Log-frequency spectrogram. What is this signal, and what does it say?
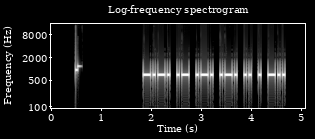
Morse code, heard as a keyed tone, about 25 wpm, 700 Hz. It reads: CARRIED
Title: ED Suffix - Top 100 Words with Base Words 25wpm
